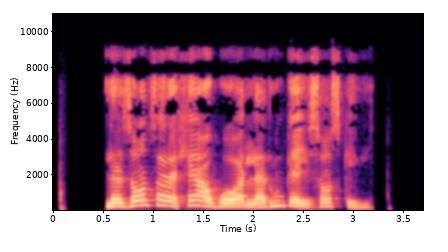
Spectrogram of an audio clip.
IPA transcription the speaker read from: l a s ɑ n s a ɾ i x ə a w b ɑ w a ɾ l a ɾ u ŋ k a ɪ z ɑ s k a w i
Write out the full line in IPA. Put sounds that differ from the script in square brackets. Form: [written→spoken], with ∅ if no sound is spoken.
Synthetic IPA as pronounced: l a [s→z] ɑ n s a ɾ [i→a] x ə a w b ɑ w a ɾ l a ɾ u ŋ k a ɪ [z→s] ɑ s k a w i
